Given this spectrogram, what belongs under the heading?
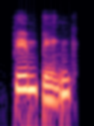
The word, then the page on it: pimping: Indian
